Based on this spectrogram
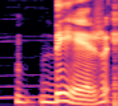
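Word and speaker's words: Bär: Mi papá se llamaba Erico Behr, en realidad, porque esos dos puntitos en la en alemán se pronuncian como una E.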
